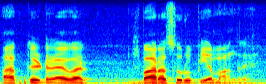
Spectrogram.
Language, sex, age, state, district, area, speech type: Urdu, male, 18-30, Bihar, Purnia, rural, spontaneous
